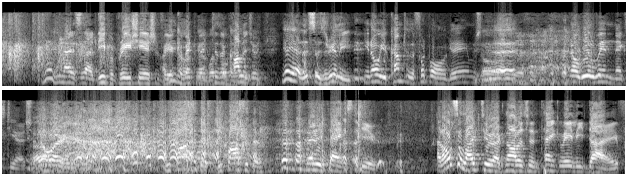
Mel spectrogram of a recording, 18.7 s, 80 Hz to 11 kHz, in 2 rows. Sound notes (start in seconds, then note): 0.0 applause; 7.5 laughter; 10.1 laughter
